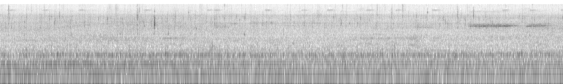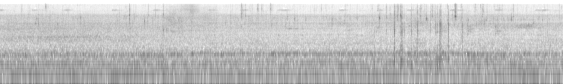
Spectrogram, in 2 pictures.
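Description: Chicken curry simmering in a clay pot over a wood fire in a clay stove: a steady bubbling, watery noise with a low rumble. A few sharp clicks come near the end.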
